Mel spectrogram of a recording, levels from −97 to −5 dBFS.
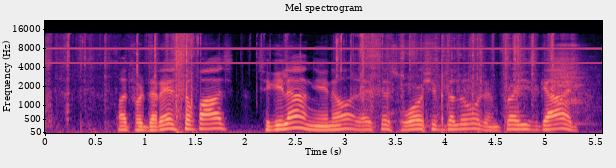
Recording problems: high-pitched whine; loud; throughout; 8 kHz, 10 dB below the speech
household noises; loud; throughout; 7 dB below the speech

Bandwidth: 13.5 kHz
